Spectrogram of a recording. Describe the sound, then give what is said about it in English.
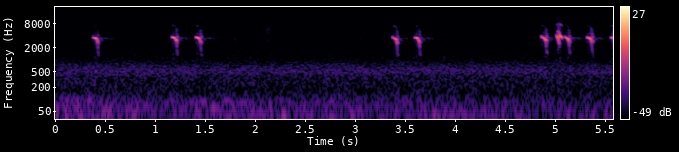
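Decoy birds give short, sharp, high chirps, mostly in quick pairs, ending in a rapid burst of four or five, over a steady low background hum. No one speaks. “These are the calls of the decoys.”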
